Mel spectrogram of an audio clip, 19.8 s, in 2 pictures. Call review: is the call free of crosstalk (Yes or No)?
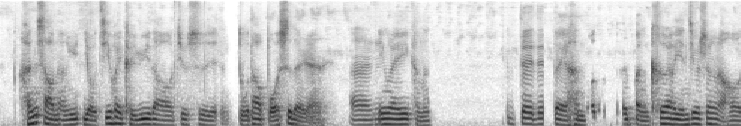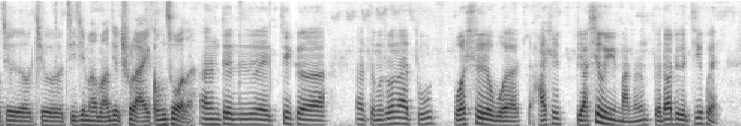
Yes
